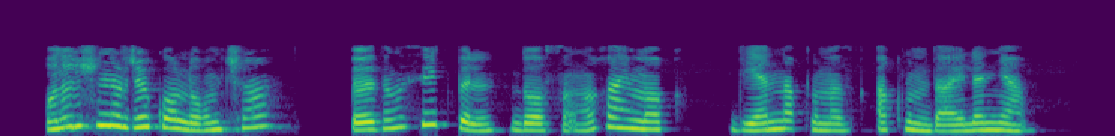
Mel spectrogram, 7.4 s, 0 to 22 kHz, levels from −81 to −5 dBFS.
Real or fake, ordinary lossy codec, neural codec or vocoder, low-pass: real; AAC, 48 kbps; none; 5.4 kHz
